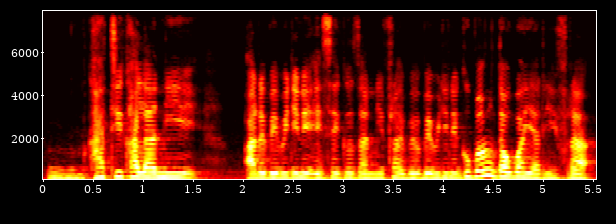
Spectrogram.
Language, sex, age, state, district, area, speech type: Bodo, female, 18-30, Assam, Kokrajhar, rural, spontaneous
